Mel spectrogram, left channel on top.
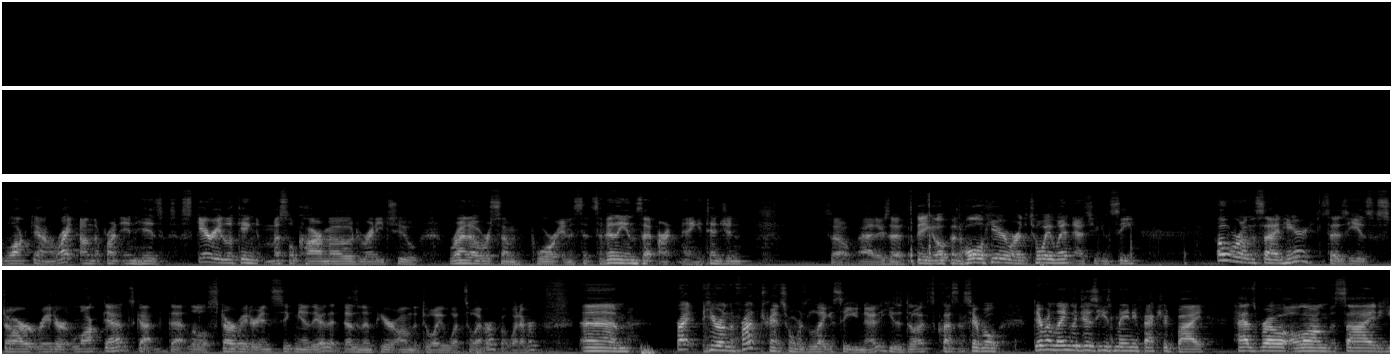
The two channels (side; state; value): left; silent; digital silence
